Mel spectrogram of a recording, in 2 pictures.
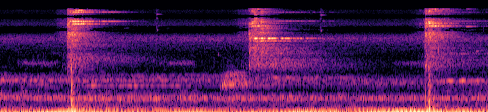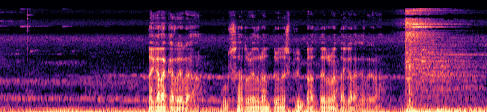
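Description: A bright chime rings out now and then.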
